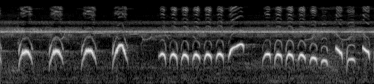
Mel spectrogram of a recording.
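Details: ['White-cheeked laughingthrush giving forest-style song for voice training of young and wild-caught birds: four loud arched whistles, then a rapid run of about a dozen even, rounded whistled notes, with a constant high-pitched whine behind.']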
